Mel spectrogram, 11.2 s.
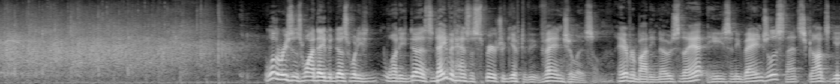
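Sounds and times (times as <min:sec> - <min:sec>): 
audience giving appreciation applause: 0:00.0 - 0:03.2
speech: 0:03.6 - 0:11.1.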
